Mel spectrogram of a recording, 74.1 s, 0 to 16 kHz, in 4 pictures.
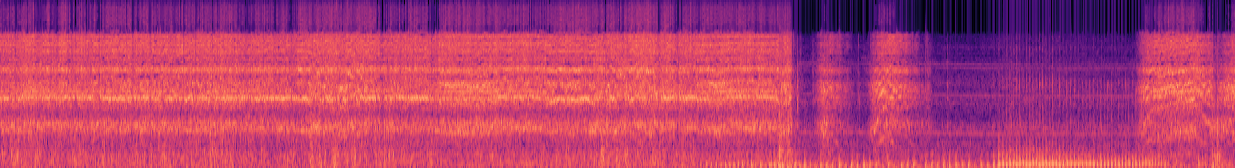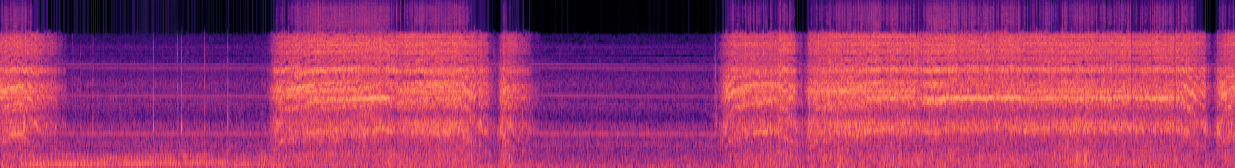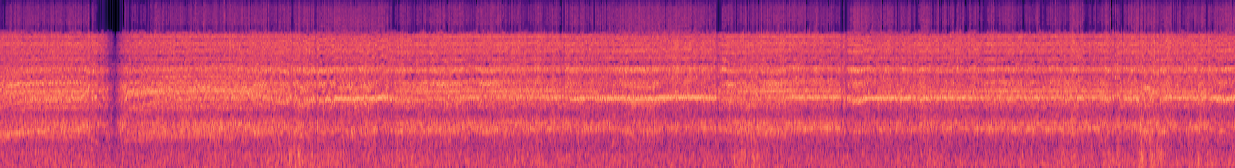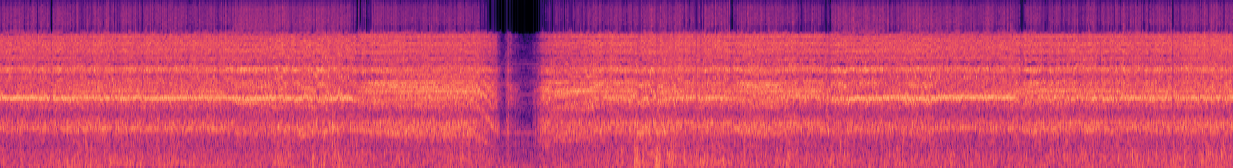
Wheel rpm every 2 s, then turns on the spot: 230, 230, 230, 220, 230, 210, 50, 0, 60, 60, 0, 100, 170, 10, 50, 160, 230, 230, 150, 150, 210, 210, 230, 230, 220, 230, 230, 230, 230, 220, 210, 120, 210, 220, 220, 230, 230.
none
